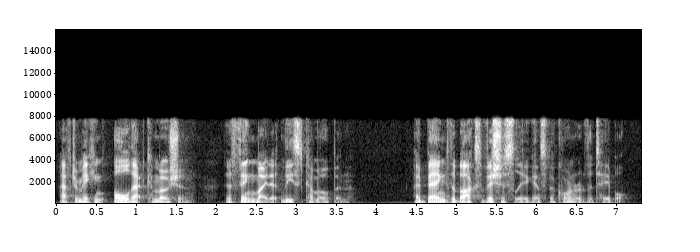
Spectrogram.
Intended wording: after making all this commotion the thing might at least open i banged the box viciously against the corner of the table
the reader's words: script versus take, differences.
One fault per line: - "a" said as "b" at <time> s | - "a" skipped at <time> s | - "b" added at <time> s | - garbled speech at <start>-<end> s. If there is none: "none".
- "this" said as "that" at 0.9 s
- "come" added at 3.1 s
